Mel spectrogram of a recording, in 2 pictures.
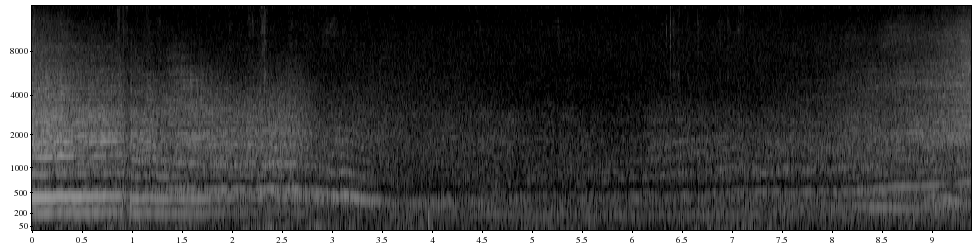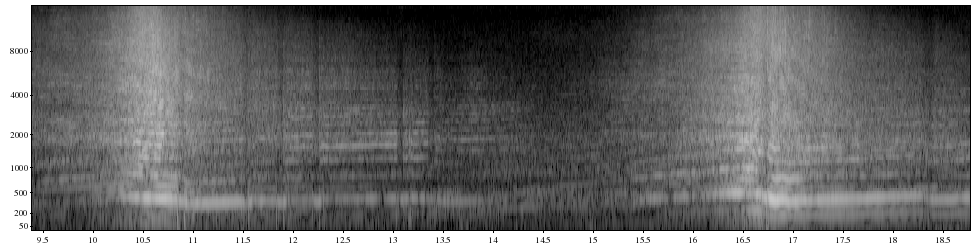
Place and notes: Jacksons Ln, Scarborough, UK - Gold Cup 2020 ...
Gold Cup 2020 ... 600 odd Qualifying ... Memorial Out ... dpas bag MixPre3 ...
